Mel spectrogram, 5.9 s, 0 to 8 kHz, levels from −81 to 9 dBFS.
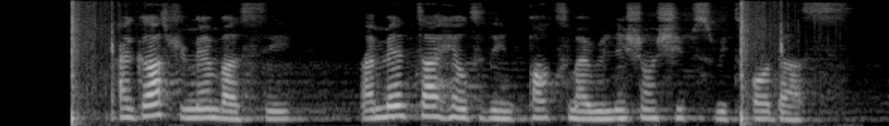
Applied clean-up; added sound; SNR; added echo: none; Crushing; 8 dB; reverberation time 1.1 s.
